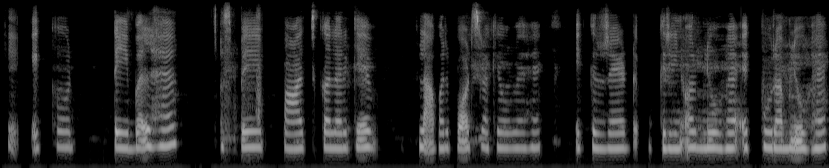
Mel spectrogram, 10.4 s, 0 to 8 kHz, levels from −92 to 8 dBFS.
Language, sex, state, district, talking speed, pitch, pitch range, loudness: Hindi, female, Maharashtra, Nagpur, 145 wpm, 250 Hz, 240-270 Hz, -35 LUFS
